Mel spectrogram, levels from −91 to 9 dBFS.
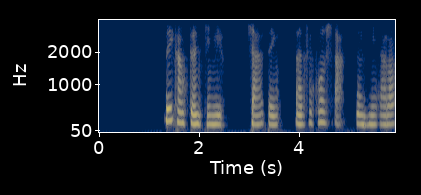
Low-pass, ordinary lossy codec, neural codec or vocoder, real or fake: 3.6 kHz; none; codec, 16 kHz in and 24 kHz out, 0.4 kbps, LongCat-Audio-Codec, four codebook decoder; fake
